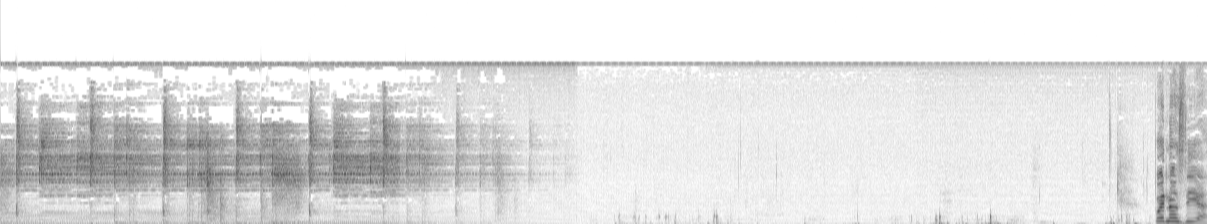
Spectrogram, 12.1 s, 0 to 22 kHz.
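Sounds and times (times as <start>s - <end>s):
microphone handling knocks and rubs: 8.5s - 10.6s.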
